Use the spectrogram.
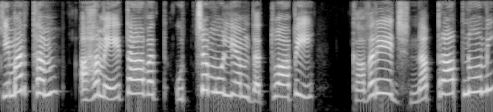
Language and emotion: Sanskrit, angry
